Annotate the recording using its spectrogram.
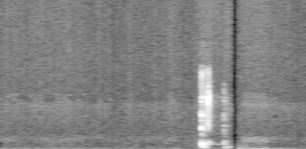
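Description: Near silence: faint room tone, with one short, faint click about one and a half seconds in.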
